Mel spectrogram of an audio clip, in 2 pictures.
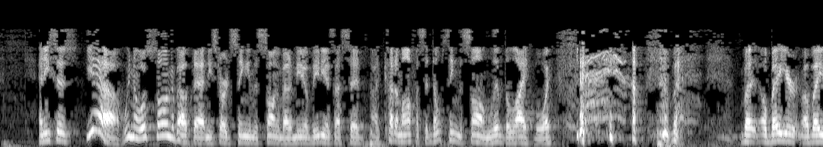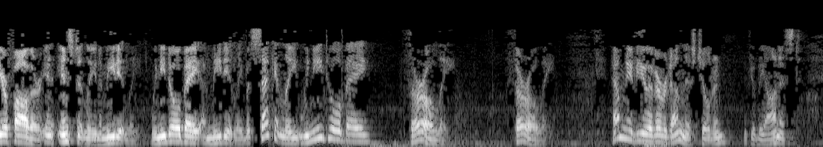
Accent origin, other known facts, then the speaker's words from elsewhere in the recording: Powder Springs, Georgia, United States; we grew up in Powder Springs, that's where I lived growing up.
